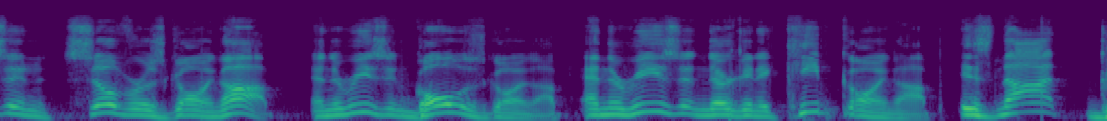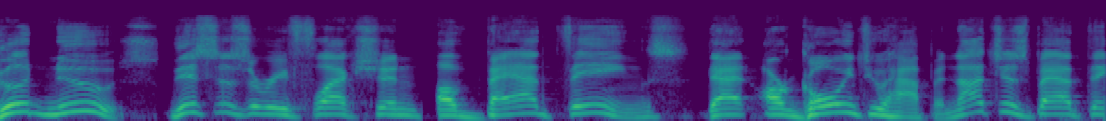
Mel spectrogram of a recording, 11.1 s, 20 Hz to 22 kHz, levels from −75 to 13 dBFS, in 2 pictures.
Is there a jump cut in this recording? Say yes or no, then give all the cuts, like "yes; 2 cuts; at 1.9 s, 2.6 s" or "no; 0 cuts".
no; 0 cuts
